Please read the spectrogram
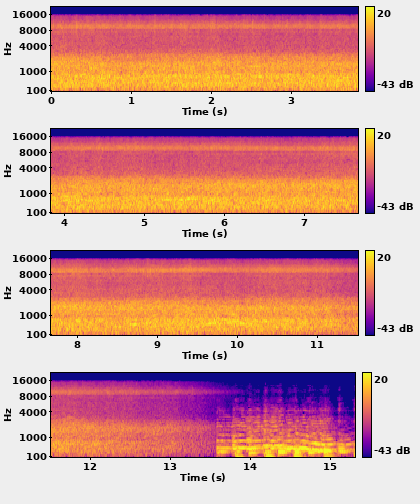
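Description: Heavy rain pouring onto a tent, a loud steady rush of water that fades away over the last few seconds. Near the end a saxophone starts playing.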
